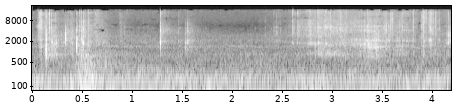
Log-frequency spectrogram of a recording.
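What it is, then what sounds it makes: Bar of soap being carved. A small metal blade cuts slices along the edges of a hand-held solid white soap bar coated in red glitter, and chunks fall off. Bright, crisp crunching and crackling scrapes cluster at the start, with a couple of sharp clicks, a quieter pause, then a longer, denser stretch of crunchy cutting to the end.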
